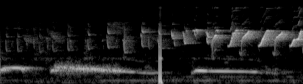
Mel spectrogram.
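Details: Pied fantail in the morning, a captive bird being paired with a mate for later release, 2023: high squeaky chirps in rapid rising runs, over loud low flat cooing notes from another bird, with one sharp click.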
